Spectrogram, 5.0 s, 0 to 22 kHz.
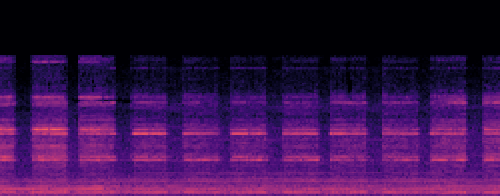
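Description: Brown & Sharpe 618 Micromaster surface grinder's wheel grinding cast iron under flood coolant. It makes a steady high whine that drops out briefly about three times a second.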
